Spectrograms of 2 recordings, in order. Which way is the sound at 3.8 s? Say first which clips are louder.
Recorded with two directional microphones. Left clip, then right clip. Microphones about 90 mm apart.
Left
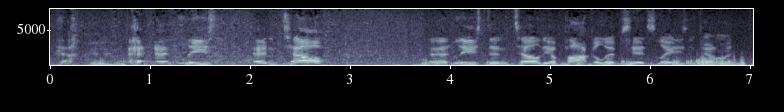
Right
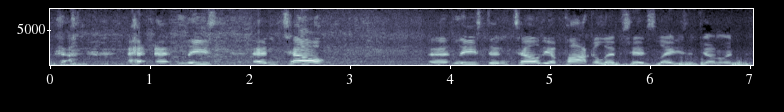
Right 5 dB; 50° left (ahead or behind).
